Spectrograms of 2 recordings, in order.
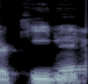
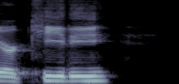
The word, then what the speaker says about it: Urquidy: I always don't know how to say his name. Urquidy. There we go. I think it's Urquidy. – There. Yep. – Or Jose Urquidy is going to go on the 10-day IL with right shoulder discomfort.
